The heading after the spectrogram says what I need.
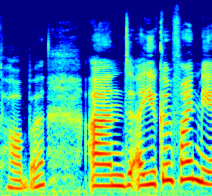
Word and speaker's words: Haber: of a boat or ship No it's like habber but it's pronounced harber and you can find me everywhere really there's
